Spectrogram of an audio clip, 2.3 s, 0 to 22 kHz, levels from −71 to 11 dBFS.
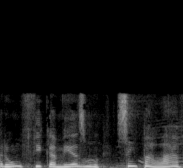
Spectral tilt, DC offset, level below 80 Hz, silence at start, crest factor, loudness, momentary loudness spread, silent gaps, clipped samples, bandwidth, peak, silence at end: -5.5 dB/octave; under 0.1%; -38 dBFS; 0 s; 12 dB; -14 LUFS; 4 LU; none; under 0.1%; 10 kHz; 0 dBFS; 0 s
